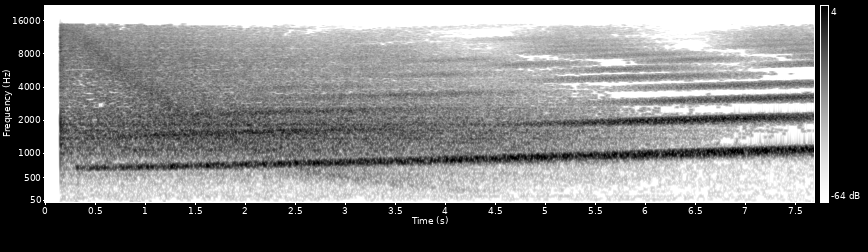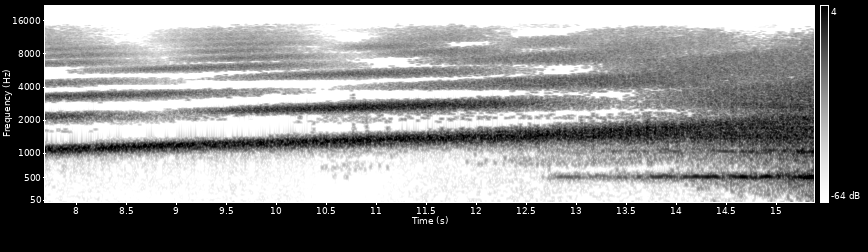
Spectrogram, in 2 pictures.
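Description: Electronic synthesizer riser opening a DJ remix: a single tone with overtones that rises slowly and steadily in pitch, and a second, lower steady tone joins near the end.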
